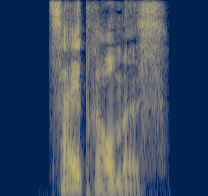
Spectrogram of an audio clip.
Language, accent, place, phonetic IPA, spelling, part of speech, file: German, Germany, Berlin, [ˈt͡saɪ̯tˌʁaʊ̯məs], Zeitraumes, noun, De-Zeitraumes.ogg
- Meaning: genitive singular of Zeitraum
